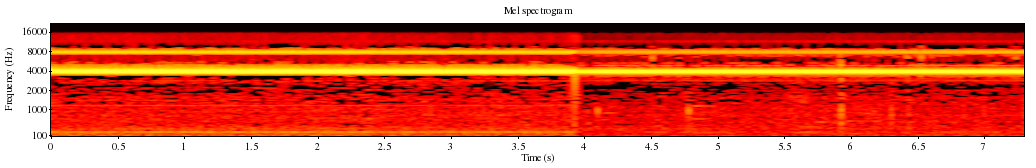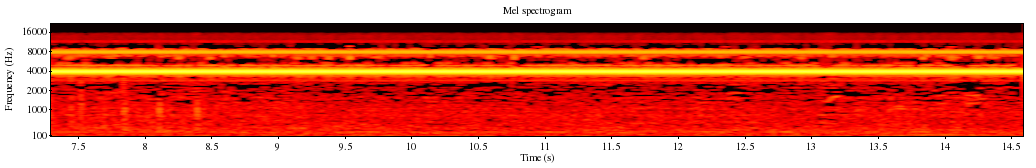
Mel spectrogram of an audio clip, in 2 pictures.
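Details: A male snowy tree cricket (Oecanthus fultoni) on a large purple clematis bloom on a veranda in mid-August chirps steadily, a high, pure trill repeated a few times each second, calling for a mate.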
